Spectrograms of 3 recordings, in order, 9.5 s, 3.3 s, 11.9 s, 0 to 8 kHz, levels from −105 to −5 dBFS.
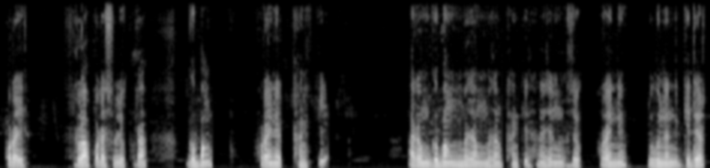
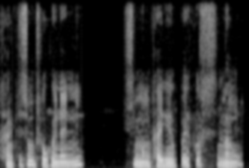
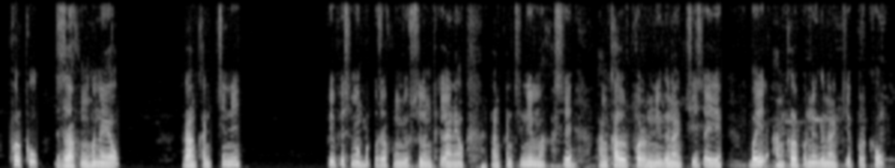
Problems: low volume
